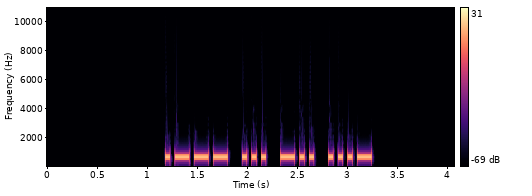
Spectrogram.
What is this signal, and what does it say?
Morse code, heard as a keyed tone, about 25 wpm, 700 Hz. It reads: JSDV
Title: Four Challenging Letter-Number Combinations 25wpm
